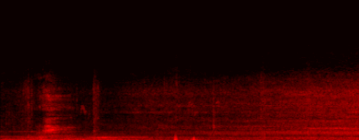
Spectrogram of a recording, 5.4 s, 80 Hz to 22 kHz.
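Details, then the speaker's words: 1999 Chevy Cavalier Z24 2.4 after replacing all four spark plugs: low, even idle murmur under outdoor noise with no stumble or shake; running smoothly on all four, slight movement blamed on old motor mounts. "Well, it sounds good. It's not vibrating or anything, so it means I got all 4 of them in there."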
